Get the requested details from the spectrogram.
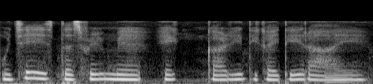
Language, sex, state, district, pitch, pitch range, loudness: Hindi, female, Arunachal Pradesh, Papum Pare, 230 Hz, 220-235 Hz, -15 LUFS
